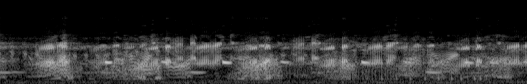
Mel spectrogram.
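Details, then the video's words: Steady group croaking from numerous frogs: grating, pulsed calls overlap with bright short notes, the loudness rippling quickly in uneven waves across the whole stretch. "FROGS CROAKING"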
